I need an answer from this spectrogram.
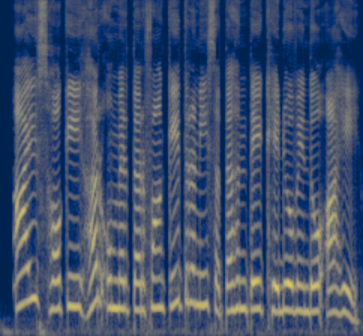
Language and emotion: Sindhi, neutral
